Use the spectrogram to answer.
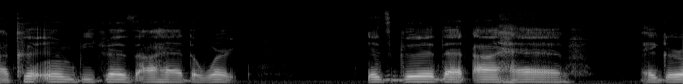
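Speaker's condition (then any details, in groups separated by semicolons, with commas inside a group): Cerebral palsy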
